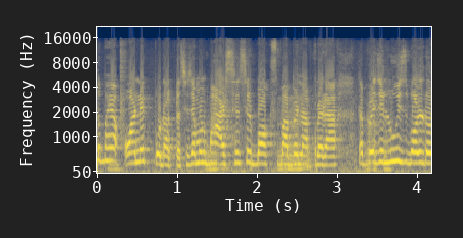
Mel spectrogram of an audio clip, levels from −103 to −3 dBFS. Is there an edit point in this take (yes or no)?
no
